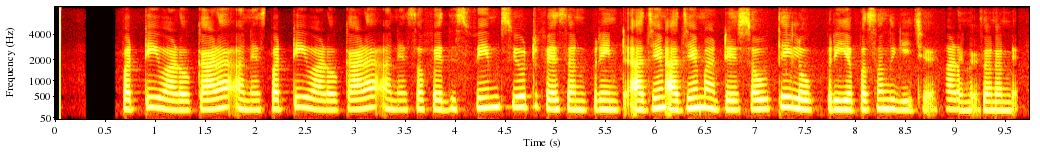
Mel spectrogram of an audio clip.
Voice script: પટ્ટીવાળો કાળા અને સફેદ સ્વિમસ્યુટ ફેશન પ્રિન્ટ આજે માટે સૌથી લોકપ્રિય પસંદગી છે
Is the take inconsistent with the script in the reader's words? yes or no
yes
